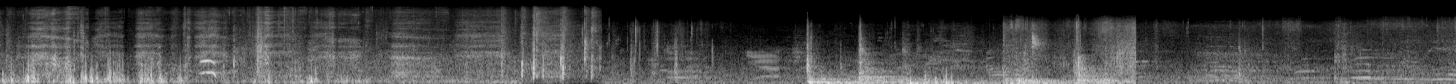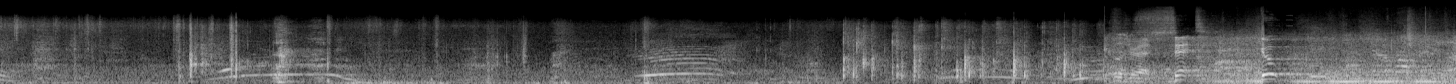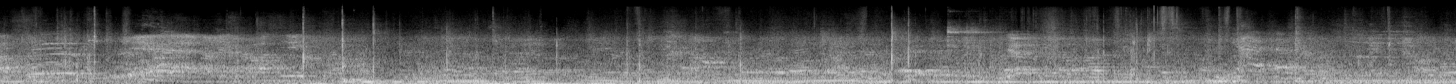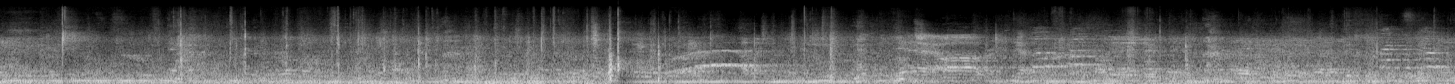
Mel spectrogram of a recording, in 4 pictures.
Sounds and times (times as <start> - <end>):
Run: 0.0 - 7.2, 10.4 - 20.7, 22.0 - 25.6, 45.4 - 52.5.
